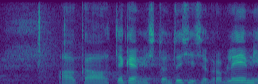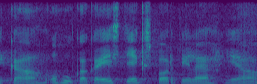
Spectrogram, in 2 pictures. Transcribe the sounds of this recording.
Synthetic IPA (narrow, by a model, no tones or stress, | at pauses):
ɑɡ̥ɑt̪e̞ɡ̥e̞mist̪o̞nt̪ɤ̞sʲise̞pro̞b̥le̞ːmiɡ̥ɑo̞̰ɦuɡ̥ɑkɑe̞ːst̪ie̞kspo̞rd̪̥ile̞jɑ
